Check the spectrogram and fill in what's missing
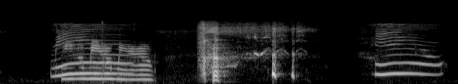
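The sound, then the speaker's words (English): Two long, drawn-out meows, voiced by a person imitating a cat, separated by a burst of breathy, scratchy noise and short clicks. The meows are loud, with silence around them. “isn't on, but his cat is.”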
